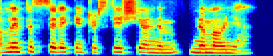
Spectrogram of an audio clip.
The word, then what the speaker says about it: lymphocytic interstitial pneumonia: It's called lymphocytic interstitial pneumonia.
